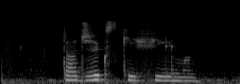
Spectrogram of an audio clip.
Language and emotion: Russian, neutral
